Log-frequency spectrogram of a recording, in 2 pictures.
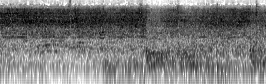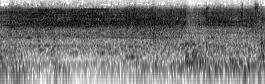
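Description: Steady loud din of a robot combat match: hammer-weapon combat robots driving and striking, blended with the noise of the hall.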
